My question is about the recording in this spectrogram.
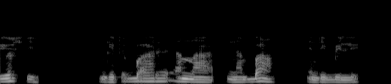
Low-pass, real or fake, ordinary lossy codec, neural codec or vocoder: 3.6 kHz; real; none; none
